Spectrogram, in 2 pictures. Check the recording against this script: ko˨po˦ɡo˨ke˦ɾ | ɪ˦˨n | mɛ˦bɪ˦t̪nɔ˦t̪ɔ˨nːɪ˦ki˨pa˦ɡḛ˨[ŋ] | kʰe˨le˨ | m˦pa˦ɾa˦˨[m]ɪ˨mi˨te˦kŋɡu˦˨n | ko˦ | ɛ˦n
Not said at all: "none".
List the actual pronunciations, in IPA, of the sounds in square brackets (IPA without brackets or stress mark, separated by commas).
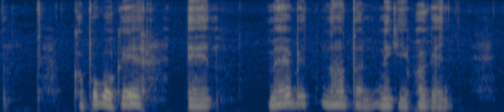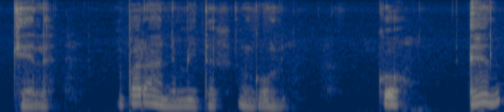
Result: ɲ, n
